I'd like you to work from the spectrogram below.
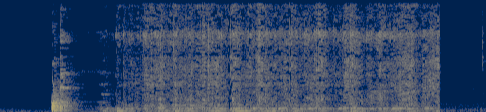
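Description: A glass of milk poured into clementine muffin batter in a bowl: a bright clink of glass, then a steady close liquid pour lasting about three seconds that stops abruptly.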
